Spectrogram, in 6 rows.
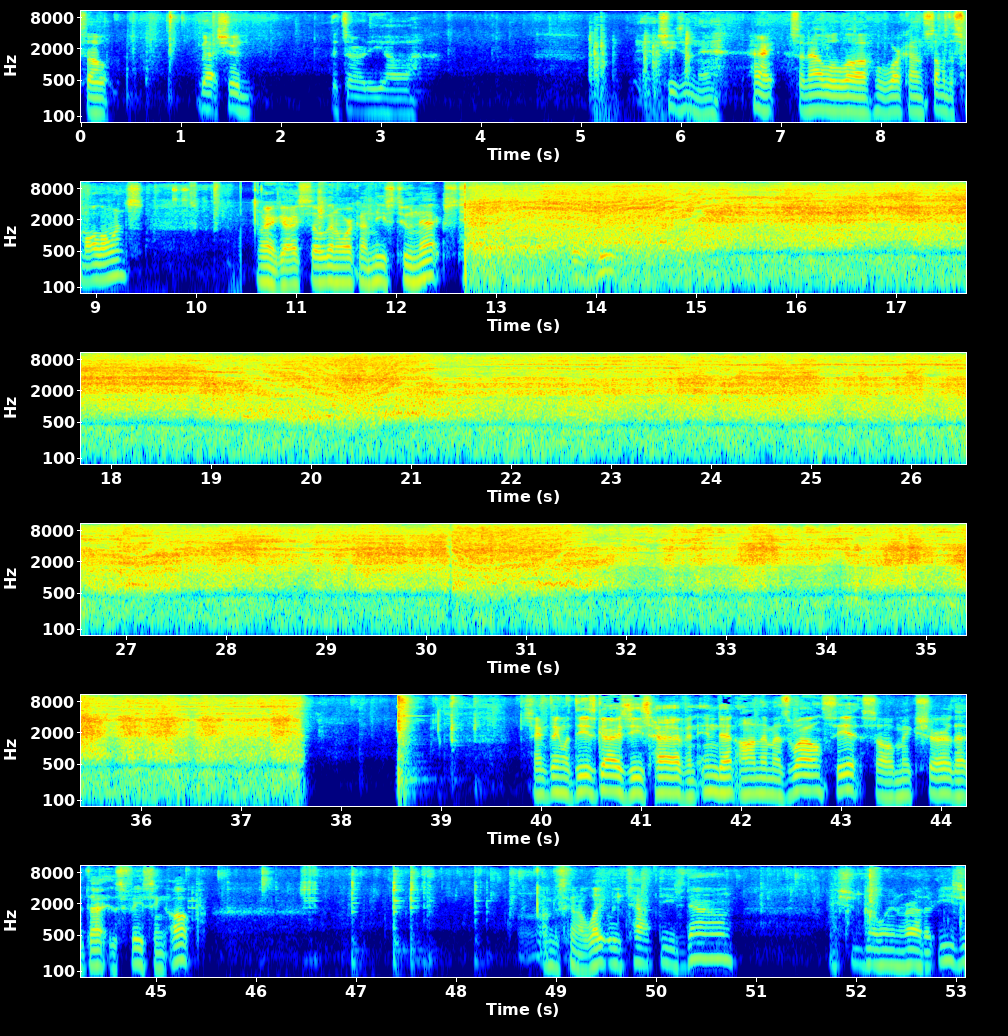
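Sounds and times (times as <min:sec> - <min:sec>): gas torch hissing: 0:12.6 - 0:37.7.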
